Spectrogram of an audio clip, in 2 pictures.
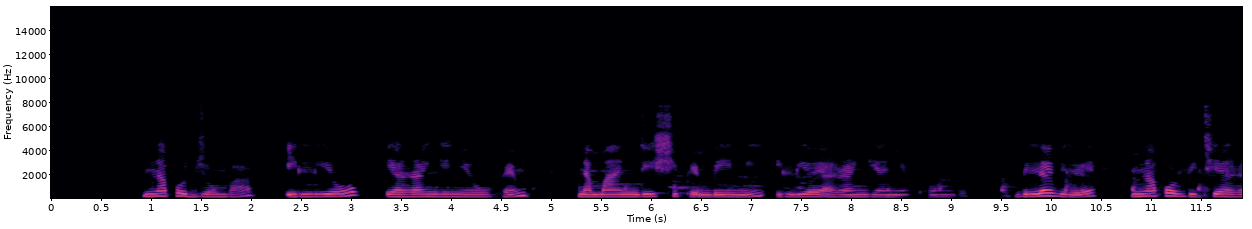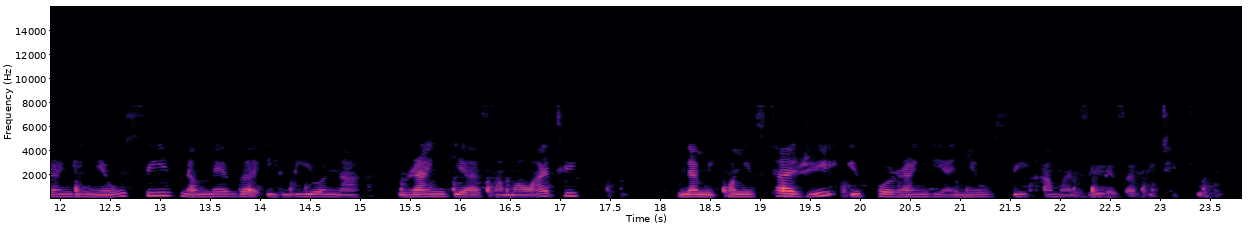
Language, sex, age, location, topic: Swahili, female, 25-35, Mombasa, government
